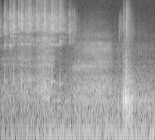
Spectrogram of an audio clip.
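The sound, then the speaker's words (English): A handful of dice rattles and clatters across a hard surface for about a second and a half, followed by a brief louder knock as one settles, with no talking. “It's many, many, many dice.”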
